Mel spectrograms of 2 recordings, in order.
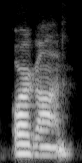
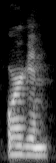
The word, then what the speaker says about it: Oregon: Oregon okay are gone I always say it wrong I grew up in Vermont so we always called it um Oregon but it's really Oregon you gotta say it fast it is a motorcycle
